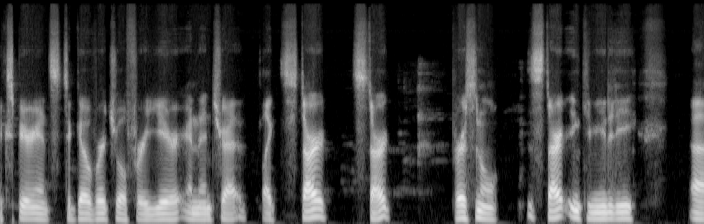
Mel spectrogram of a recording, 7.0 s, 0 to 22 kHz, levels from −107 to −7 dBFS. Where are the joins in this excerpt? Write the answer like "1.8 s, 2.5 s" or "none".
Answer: none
